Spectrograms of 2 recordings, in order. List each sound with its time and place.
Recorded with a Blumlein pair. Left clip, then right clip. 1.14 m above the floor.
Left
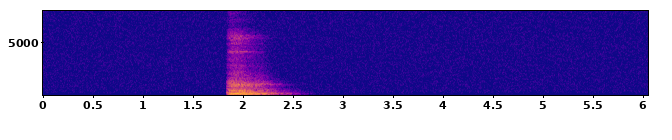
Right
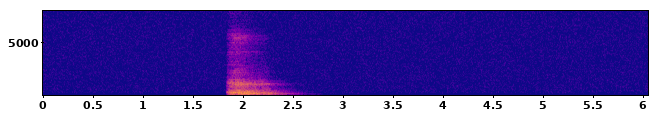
1.8 s breathing: 20° left, 1.7 m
